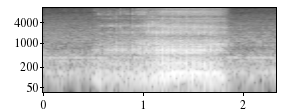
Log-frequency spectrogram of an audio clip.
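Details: A single loud, rough, rattling inhaled snore that builds and stops abruptly against quiet room noise; snoring.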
